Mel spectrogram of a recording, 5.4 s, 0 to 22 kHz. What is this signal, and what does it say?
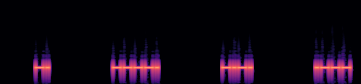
Morse code, heard as a keyed tone, about 30 wpm, spaced as for 8 wpm, 700 Hz. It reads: N9CJ
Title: USA Call Signs - 5 Characters - 8x Character Spacing - 30wpm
